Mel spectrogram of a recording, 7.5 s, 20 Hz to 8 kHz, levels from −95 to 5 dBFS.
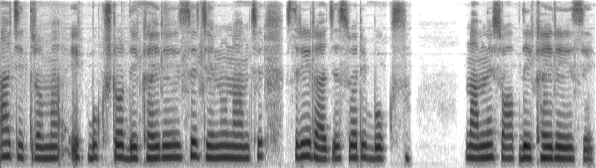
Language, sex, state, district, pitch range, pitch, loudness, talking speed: Gujarati, female, Gujarat, Valsad, 200-215 Hz, 205 Hz, -16 LUFS, 145 wpm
